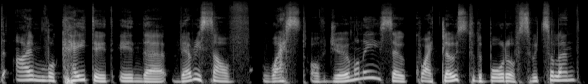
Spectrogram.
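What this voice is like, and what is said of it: German accent. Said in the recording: “I'm German, so it's the accent might be obvious”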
